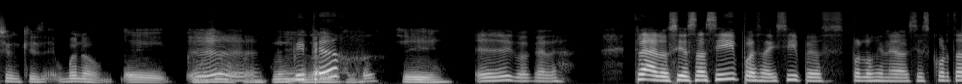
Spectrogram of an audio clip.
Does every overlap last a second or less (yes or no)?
no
